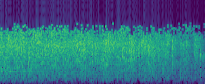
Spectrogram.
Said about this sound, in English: Give her a no, she lost. Don't give her any applause. Give the other three applause.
